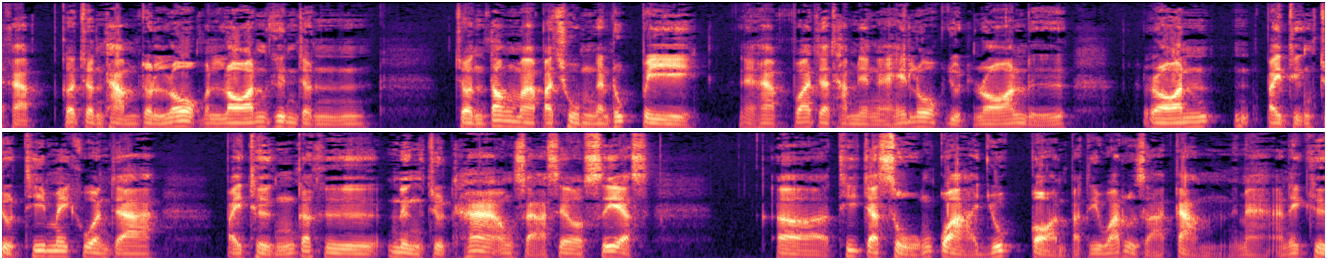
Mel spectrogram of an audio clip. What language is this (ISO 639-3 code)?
tha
